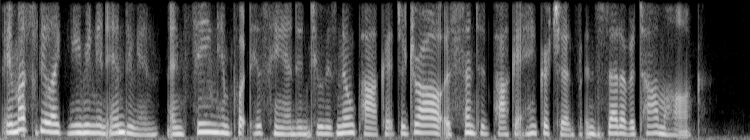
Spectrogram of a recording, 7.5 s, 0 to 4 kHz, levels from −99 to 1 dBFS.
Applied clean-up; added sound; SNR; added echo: neural diffusion model UNIVERSE++.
